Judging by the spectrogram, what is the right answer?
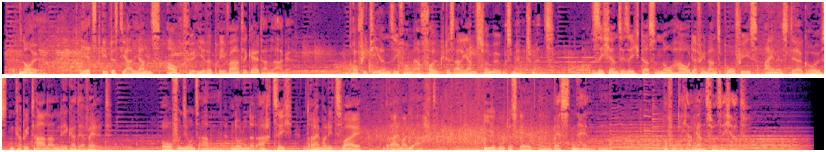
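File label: German male voice over, narrative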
